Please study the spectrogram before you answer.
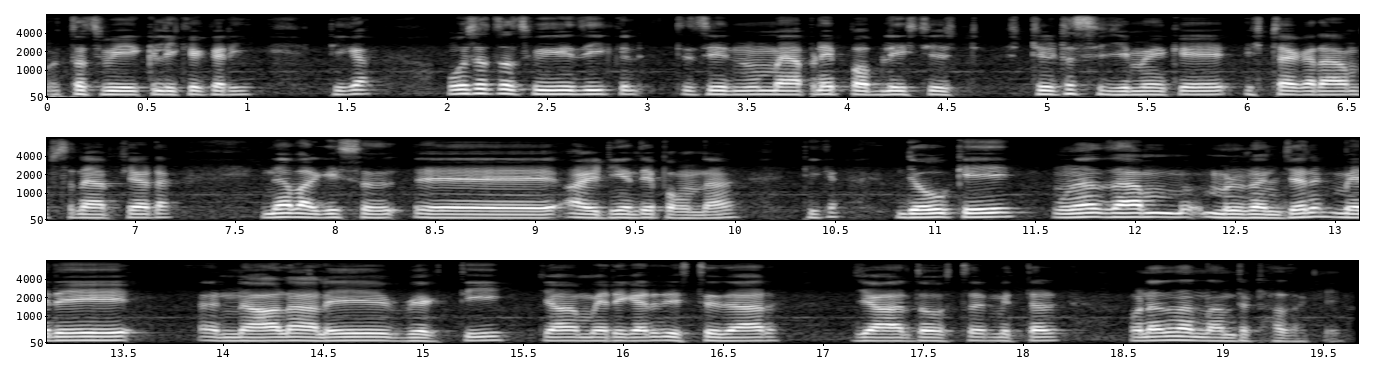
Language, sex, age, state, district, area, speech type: Punjabi, male, 18-30, Punjab, Rupnagar, urban, spontaneous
